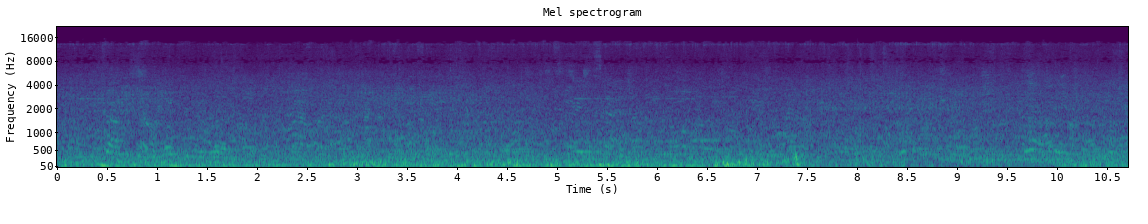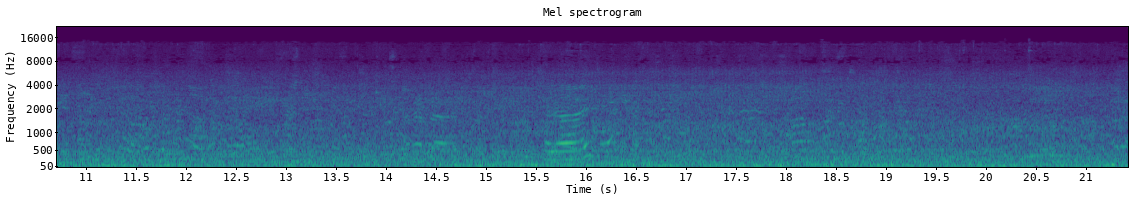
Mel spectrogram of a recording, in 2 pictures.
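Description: A crowd of people talks and murmurs outdoors.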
